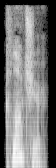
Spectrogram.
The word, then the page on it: cloture: British English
